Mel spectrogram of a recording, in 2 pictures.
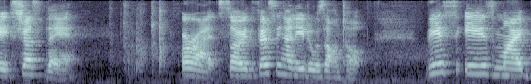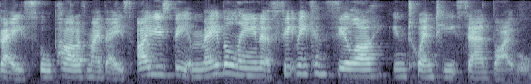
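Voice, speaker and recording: With an Australian accent, a woman speaks at a fairly high pitch. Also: lively intonation, moderate pace. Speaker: beauty vlogger. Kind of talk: makeup tutorial. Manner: animated.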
